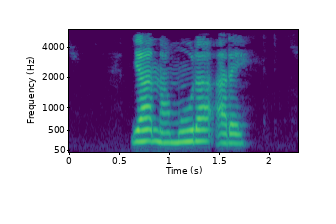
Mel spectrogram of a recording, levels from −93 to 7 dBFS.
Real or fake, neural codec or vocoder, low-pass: real; none; 5.4 kHz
